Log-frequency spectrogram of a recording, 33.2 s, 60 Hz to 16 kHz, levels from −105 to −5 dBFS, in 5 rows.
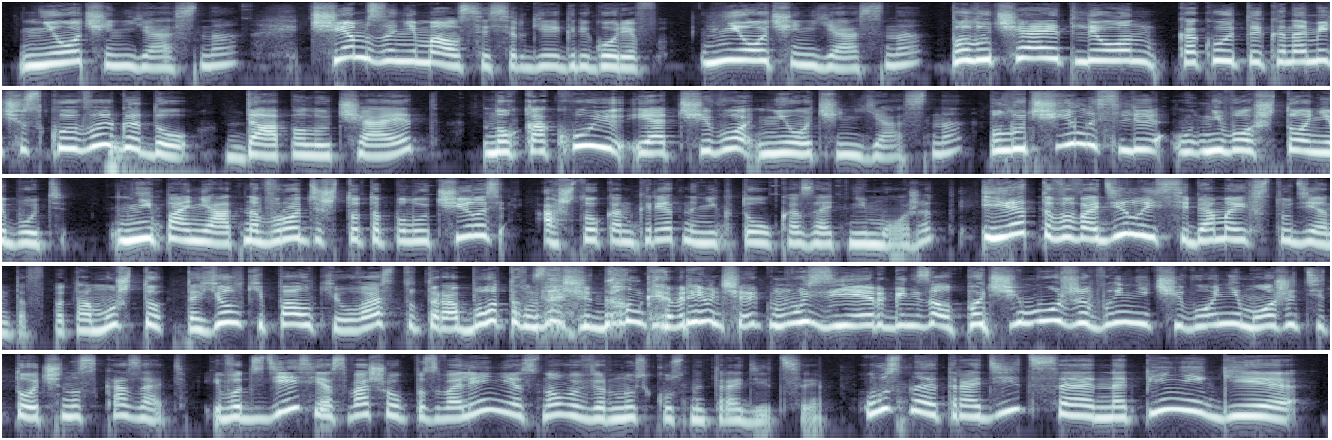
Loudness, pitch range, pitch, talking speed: -15 LUFS, 235-325 Hz, 275 Hz, 160 wpm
